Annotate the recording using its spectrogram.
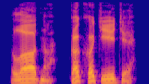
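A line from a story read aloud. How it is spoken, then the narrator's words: Grumble. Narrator (Russian): Проворчал он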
